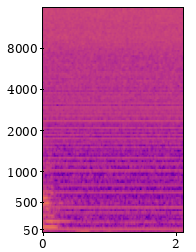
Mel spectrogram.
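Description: Steady electrical hum with many evenly spaced overtones, unchanging throughout, with the tail of a man's spoken word at the very start.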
